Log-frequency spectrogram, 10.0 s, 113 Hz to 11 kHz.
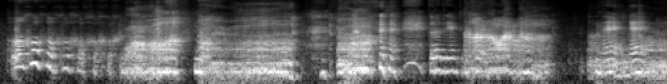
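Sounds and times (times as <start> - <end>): small dog growling: 1.8 - 5.8.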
